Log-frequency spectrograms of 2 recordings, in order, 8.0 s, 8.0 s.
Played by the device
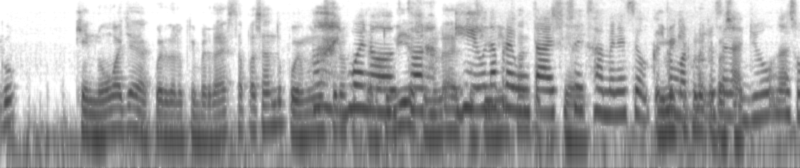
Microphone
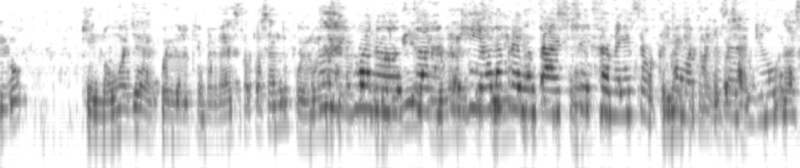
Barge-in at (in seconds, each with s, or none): none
